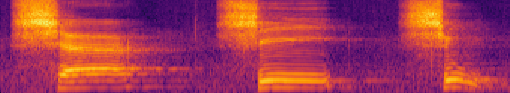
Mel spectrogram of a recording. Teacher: Cara pelafasannya tengah lidah bertemu langit-langit ya.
